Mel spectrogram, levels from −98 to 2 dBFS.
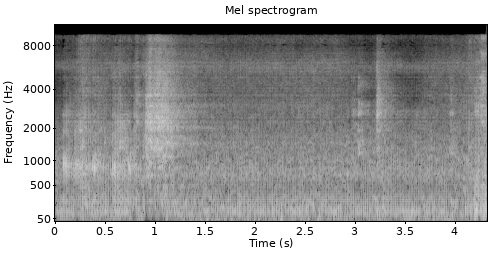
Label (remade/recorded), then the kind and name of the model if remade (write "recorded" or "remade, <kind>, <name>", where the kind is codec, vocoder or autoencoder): remade, vocoder, Vocos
